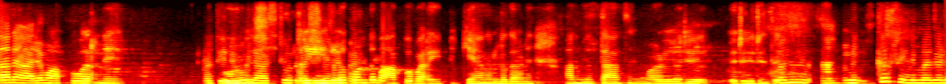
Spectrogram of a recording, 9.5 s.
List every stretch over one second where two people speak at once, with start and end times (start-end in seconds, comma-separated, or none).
2.3-3.8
